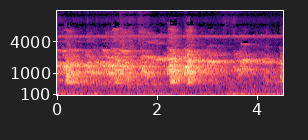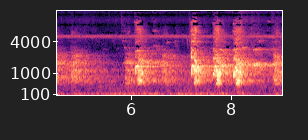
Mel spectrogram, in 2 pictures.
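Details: Young deer-hunting hound pups being conditioned in a fenced fox pen, running after coyotes in summer to build speed and endurance; bursts of overlapping bawling bays rise and fade, with quieter gaps and a steady high electronic tone behind.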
